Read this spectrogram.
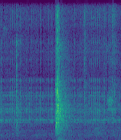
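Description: A piano bench creaks and scrapes as a person sits down.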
